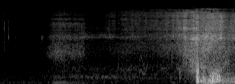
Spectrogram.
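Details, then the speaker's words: Soft airy hiss, then a rising rush of air ending in a puff as a podcast speaker's own mechanical ventilator delivers a breath while he talks: mechanical ventilator sound. "That noise you're hearing is my ventilator."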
